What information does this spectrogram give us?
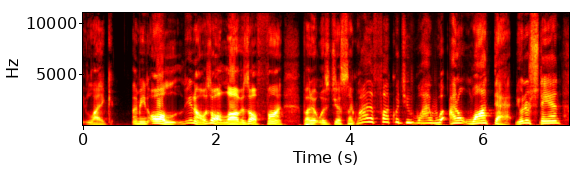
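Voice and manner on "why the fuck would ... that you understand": high, squealing mock rant; lifted high, exasperated mock shout; retold drunk yelling. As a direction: whine it like a drunk friend. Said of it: "we're just screaming at each other".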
